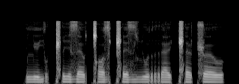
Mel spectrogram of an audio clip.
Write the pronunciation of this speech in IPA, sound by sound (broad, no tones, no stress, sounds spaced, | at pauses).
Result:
lʲ ɵ j u ǁ i z ɛ ʊ̯ ǀ ɔ z ǁ e z ʎ u r æ ɪ̯ ǁ ɛ ʈ͡ʂ œ ʊ̯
